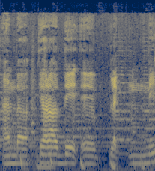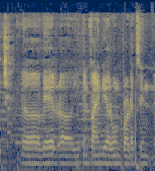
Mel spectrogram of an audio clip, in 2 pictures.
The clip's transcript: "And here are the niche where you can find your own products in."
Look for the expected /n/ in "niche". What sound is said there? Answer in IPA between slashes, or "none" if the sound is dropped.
/l/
